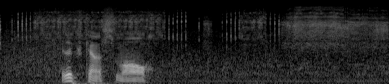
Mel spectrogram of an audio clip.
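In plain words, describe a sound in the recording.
A fishing reel clicks as line is reeled in.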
